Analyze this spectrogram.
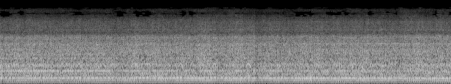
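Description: Gyroplane engine running steadily on the ground: a loud, even drone that holds the same pitch throughout, heard from inside the cockpit.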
